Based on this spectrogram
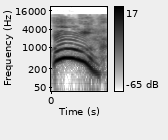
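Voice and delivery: high, loud relieved whoo; a sudden happy whoo; relieved whoop. Retold or imitated. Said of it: "I was just like".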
